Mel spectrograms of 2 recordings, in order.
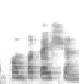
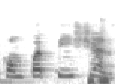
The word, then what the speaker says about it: competition: ya enchest kemudian saya mendengar beberapa kali competition competion harusnya competition competition he putus-putus oke cek cek Ada gak ada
